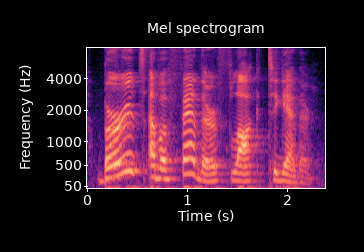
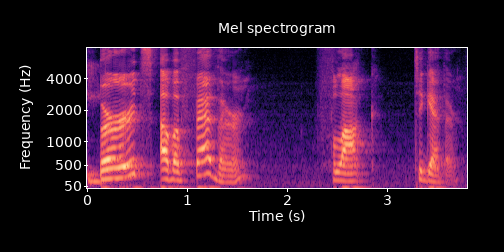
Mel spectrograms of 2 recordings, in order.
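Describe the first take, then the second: First: The sentence is spoken quickly. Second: The sentence is spoken slowly. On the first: "Now a little bit faster" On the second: "I'll say it slower"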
